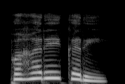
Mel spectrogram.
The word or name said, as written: ಪಹರೆಗಾರ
